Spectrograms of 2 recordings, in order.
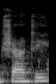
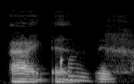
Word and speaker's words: Khruangbin: This next artist, I don't know how to pronounce their name. Shanti? Khruangbin. Squat? Khruangbin. It's Khruangbin.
